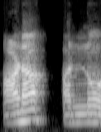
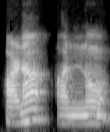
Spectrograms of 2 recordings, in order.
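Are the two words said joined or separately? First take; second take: separately; separately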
